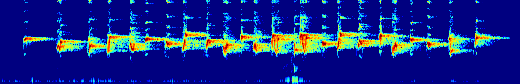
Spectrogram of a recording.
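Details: Sooty-headed bulbul in long lure song meant to draw other birds into answering: a steady run of short whistled notes about three per second, alternating higher and lower pitches, each dipping or sliding, with faint low rumble beneath.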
